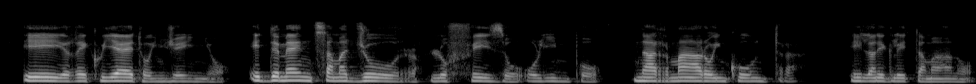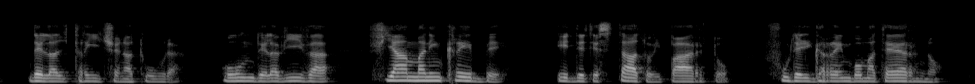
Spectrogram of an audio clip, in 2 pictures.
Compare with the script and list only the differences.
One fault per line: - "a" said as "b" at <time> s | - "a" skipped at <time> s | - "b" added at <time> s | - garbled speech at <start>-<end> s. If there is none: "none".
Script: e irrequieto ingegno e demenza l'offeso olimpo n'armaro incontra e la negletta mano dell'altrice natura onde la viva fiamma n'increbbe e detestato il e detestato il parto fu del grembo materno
- "maggior" added at 3.3 s
- "e detestato il" skipped at 16.4 s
